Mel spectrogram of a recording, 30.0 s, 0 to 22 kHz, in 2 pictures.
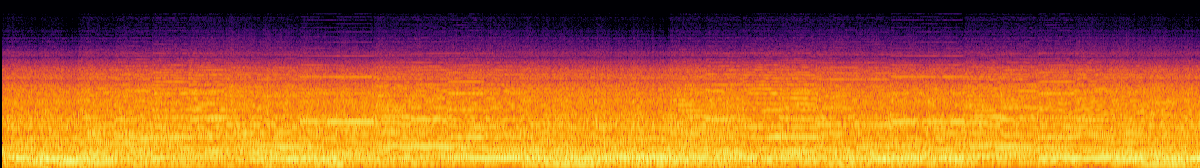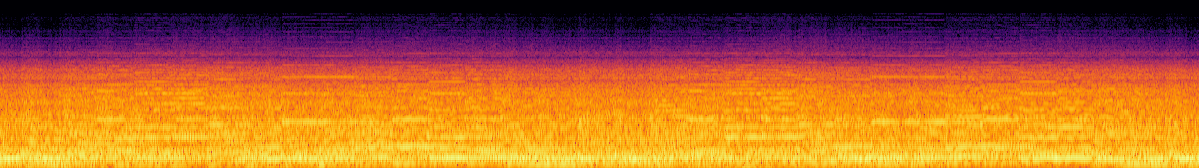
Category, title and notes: Music > Solo instrument
atmo semihorror 13 sem 11 sem 130 BPM opus 1
It's an atmosphere created with the KONTAKT Shreddage 3 Jupiter VST3 guitar. I used the semitonal intervals 0-13/ 0-11/ 0-1/ 0-6. • semitonal interval 0-13: augmented octave • semitonal interval 0-11: major seventh M7 = diminished octave d8 • semitonal interval 0-1: minor second m2 = augmented unison A1 = semitone, half tone, half step S • [used less] semitonal interval 0-6: diminished fifth d5 = augmented fourth A4 = tritone TT • [used way less] semitonal interval 0-3: minor third m3 = augmented second A2 = trisemitone TS It's a loop. To make it interesting cause a 250 ㎳ right channel delay (left channel lead) by introducing silence at the beginning of the right channel.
